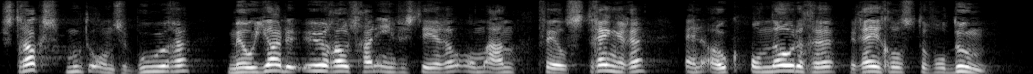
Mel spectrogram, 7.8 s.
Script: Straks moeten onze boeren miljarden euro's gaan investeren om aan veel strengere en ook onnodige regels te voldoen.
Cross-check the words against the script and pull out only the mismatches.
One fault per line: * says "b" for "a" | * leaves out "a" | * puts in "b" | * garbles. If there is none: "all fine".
all fine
